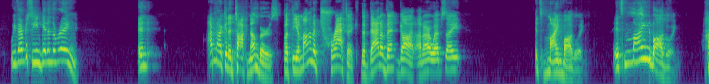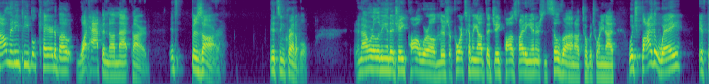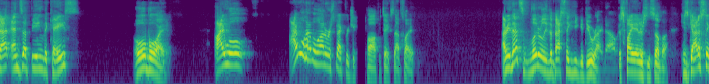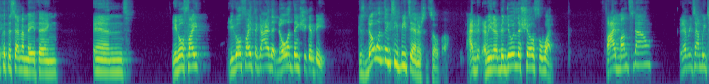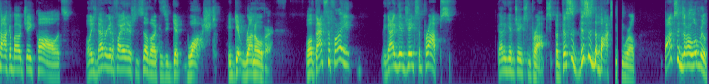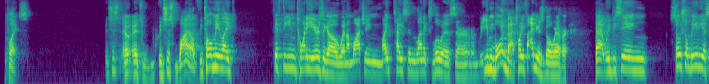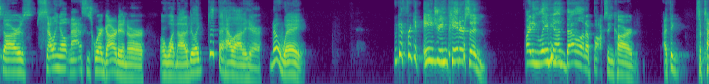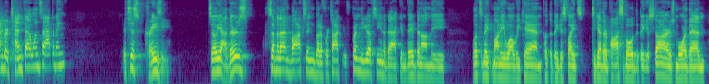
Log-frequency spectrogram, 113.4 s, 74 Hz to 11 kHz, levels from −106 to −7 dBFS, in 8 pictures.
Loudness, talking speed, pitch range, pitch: -22 LUFS, 180 wpm, 150-220 Hz, 170 Hz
